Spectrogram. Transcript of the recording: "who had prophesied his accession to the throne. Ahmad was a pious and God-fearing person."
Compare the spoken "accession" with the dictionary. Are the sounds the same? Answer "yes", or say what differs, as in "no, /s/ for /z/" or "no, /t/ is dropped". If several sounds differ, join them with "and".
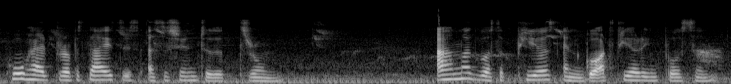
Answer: no, /k/ is dropped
